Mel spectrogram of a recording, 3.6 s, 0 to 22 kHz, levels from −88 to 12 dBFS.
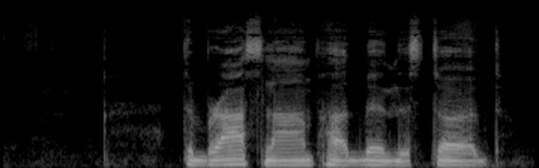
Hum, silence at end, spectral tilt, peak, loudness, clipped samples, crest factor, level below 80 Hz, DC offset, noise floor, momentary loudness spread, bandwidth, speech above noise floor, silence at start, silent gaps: none; 0.35 s; -6.5 dB/octave; -14 dBFS; -31 LUFS; under 0.1%; 20 dB; -62 dBFS; under 0.1%; -72 dBFS; 6 LU; 13.5 kHz; 42 dB; 1.25 s; none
